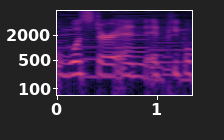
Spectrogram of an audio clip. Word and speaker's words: Worcester: a town in Massachusetts that looks like it's Worchester you pronounce it Worcester or like it's it it it kind of looks like Worster like the speed run I have to double check but like it's pronounced Worster and if people pronounce it wrong they get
